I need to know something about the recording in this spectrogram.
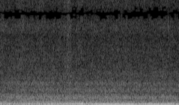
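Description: Concrete mixer truck's diesel engine running with a steady low rumble.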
